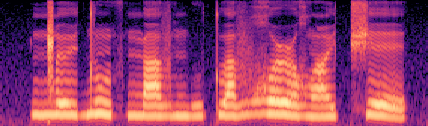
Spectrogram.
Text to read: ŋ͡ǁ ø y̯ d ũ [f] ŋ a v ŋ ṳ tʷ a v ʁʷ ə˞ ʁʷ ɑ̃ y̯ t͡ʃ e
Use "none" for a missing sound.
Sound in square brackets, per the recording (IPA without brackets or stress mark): θ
